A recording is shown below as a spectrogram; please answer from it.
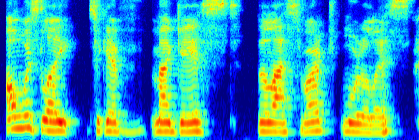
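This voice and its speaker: A woman's voice: mid-range voice, steady tone, a little slow. A Scottish woman hosting a podcast interview, talking in an earnest, chatty way with frequent restarts. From Scotland. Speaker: podcast host. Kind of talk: casual interview chat.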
